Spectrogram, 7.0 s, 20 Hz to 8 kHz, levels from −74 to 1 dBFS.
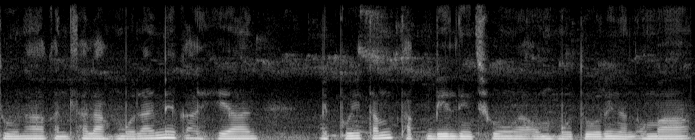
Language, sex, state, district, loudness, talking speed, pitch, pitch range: Mizo, male, Mizoram, Aizawl, -16 LUFS, 145 wpm, 130 Hz, 125-135 Hz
